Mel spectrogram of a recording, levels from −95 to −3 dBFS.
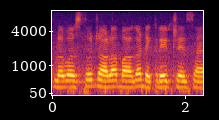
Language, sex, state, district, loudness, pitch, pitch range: Telugu, female, Telangana, Hyderabad, -14 LUFS, 190 Hz, 185-200 Hz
